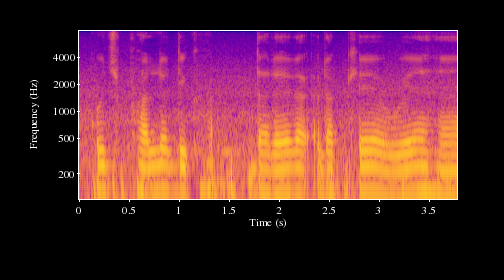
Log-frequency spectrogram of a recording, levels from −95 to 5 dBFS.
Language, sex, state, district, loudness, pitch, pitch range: Hindi, male, Uttar Pradesh, Shamli, -12 LUFS, 120 Hz, 115-125 Hz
